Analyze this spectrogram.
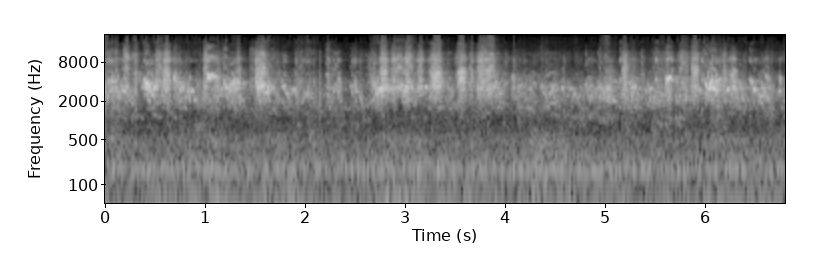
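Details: Baby chickens playing at home, several chicks peeping at once in high, shrill, overlapping chirps that come in bursts with short quieter gaps between them.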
